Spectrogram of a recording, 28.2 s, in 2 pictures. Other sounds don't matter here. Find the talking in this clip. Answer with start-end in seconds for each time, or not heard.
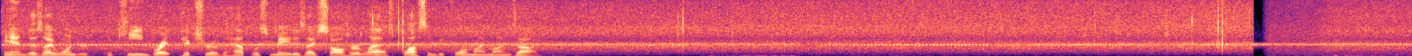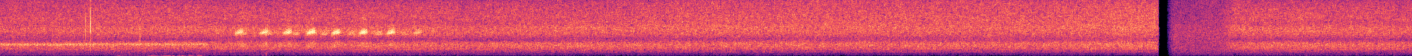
0.0-5.6.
